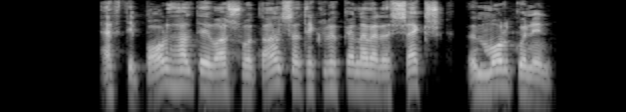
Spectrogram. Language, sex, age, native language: Icelandic, male, 60-69, Icelandic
